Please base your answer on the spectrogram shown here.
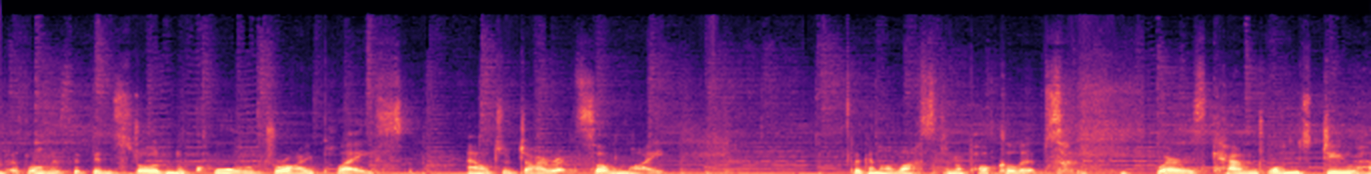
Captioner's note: laugh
